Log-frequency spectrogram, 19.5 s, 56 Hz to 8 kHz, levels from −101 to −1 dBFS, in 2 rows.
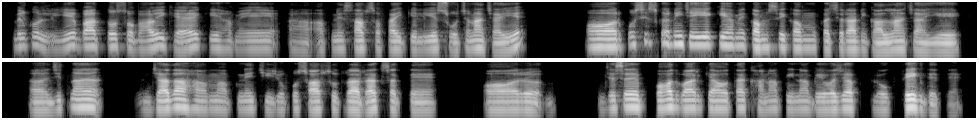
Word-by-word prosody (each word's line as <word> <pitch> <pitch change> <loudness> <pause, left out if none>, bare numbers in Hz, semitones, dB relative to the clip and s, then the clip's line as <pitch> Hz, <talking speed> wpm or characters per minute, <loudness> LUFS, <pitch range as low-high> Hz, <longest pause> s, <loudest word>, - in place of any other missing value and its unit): बिल्कुल 160 -4 -7
ये 145 +7 -4
बात 165 0 +3
तो 160 - 0
स्वाभाविक 145 +1 -4
है 125 +5 -1
कि 145 -3 -11
हमें 130 -1 -11
अ, - - -19 0.2
अपने 135 0 -12
साफ़-सफ़ाई 130 -1 -1
के 125 +1 -10
लिए 125 +2 -4
सोचना 130 +2 -1
चाहिए, 120 +7 -2 0.6
और 155 0 +5
कोशिश 190 +8 -8
करनी 200 0 0
चाहिए 185 -2 +3
कि 185 0 -1
हमें 175 -1 -2
कम 145 -1 +4
से 150 -2 -2
कम 140 -1 -3
कचरा 130 +1 +1
निकालना 120 +1 0
चाहिए। 110 -2 -3 0.5
अ, 115 0 -3
जितना 135 +6 -2 0.7
ज़्यादा 135 +4 +7
हम 130 0 -5
अपनी 125 +2 -9
चीज़ों 120 -2 -12
को 125 +3 -11
साफ़-सुथरा 125 -1 +2
रख 125 +2 +5
सकते 120 -1 -5
हैं 115 0 -6 0.6
और 120 -1 +1 0.6
जैसे 150 +2 +3 0.2
बहुत 150 +2 +6
बार 140 0 +4
क्या 135 -1 -1
होता 130 +1 0
है 140 - +1
ख़ाना-पीना 130 +1 -8
बेवज़ह 125 +3 +2 0.2
लोग 120 -1 -7
फ़ेंक 145 -2 +10
देते 95 -2 -10
हैं, 95 - -23
130 Hz, 155 wpm, -23 LUFS, 125-150 Hz, 0.7 s, फ़ेंक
